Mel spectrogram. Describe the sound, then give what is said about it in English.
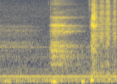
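A deep breath is drawn and released, heard as two short, faint, breathy rushes with no talk. “I'm just taking a very, yes, I'm taking a deep breath right now because it's a very hot topic.”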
